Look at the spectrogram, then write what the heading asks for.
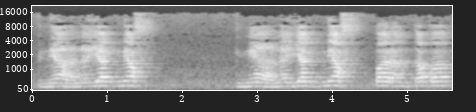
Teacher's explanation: विसर्ग के बाद प या फ आता है, तो विसर्ग की जो हम उच्चारण होता है वो होता है फ। फूक मारते हैं ना, वैसा फ होता है।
